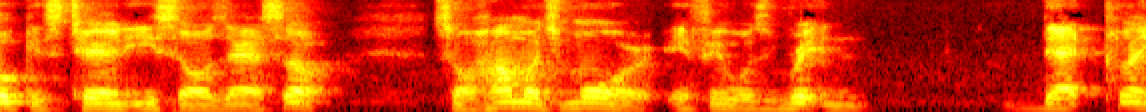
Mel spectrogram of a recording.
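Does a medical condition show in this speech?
No.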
